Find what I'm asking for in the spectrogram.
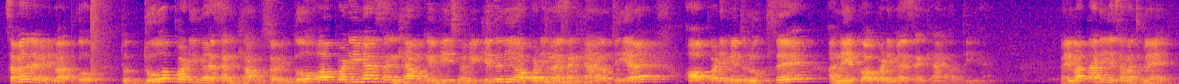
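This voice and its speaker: A man's voice: high-pitched, normal speed, fairly bright tone. A man teaching a math lesson, explaining step by step and often checking that his students have understood. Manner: asks "samajh gaye?" again and again. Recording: echoey room, voice far from the mic.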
